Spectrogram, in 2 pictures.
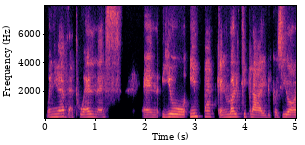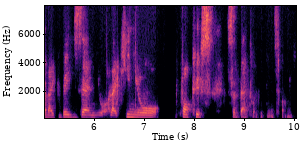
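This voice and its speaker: A woman speaks on a panel with a husky, fairly low voice. She talks earnestly but haltingly, often pausing on fillers. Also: level tone, warm tone, rough recording. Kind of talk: panel discussion.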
